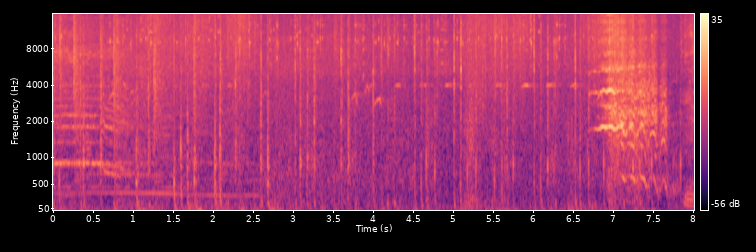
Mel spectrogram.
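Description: Roach the horse galloping in The Witcher 3: Blood and Wine, with steady rhythmic hoofbeats close by and a sharp neigh near the end, while someone talks over the sound.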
